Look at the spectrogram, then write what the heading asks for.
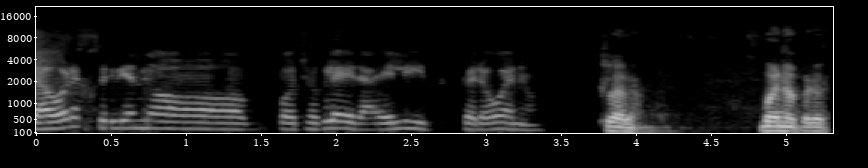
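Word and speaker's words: Élite: los actores, me dijeron, no se dice Elite, se dice Elite. Elite. Yo pensé, digo, claro, tienen razón, porque tiene el acento en la primera E, y es verdad, pero nos suena raro.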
